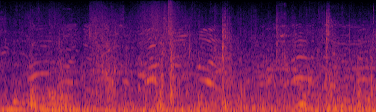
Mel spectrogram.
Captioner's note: kids chattering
